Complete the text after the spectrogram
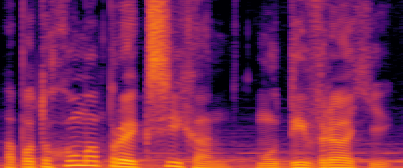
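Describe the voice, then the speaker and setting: A man playing a haunted, bewildered wanderer who narrates a gothic horror tale in a solemn, measured, dramatic way. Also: mid-range voice, very animated, mellow, faint music behind, close to an everyday voice. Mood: uneasy, astonished. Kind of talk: dramatic first-person audiobook narration.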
